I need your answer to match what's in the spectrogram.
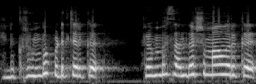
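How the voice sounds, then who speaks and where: A woman's voice: extremely high pitch, fast. A woman voicing a young wife in a cartoon, whiny and tearful at times, bubbly and delighted at others. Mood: happy. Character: young wife, emotional, sulky then joyful. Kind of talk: cartoon dialogue voice acting.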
